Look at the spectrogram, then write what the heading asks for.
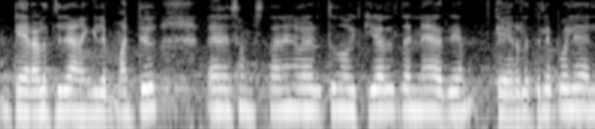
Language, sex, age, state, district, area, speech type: Malayalam, female, 18-30, Kerala, Idukki, rural, spontaneous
